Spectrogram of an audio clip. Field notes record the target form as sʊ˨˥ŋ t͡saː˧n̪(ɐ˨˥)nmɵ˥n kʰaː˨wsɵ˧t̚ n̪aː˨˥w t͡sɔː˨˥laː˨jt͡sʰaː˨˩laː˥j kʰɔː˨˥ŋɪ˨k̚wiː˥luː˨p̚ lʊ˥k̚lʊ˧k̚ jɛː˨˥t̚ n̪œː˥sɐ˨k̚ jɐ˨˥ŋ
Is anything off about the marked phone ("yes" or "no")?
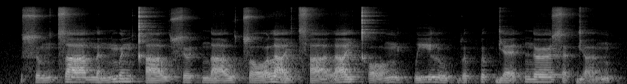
no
